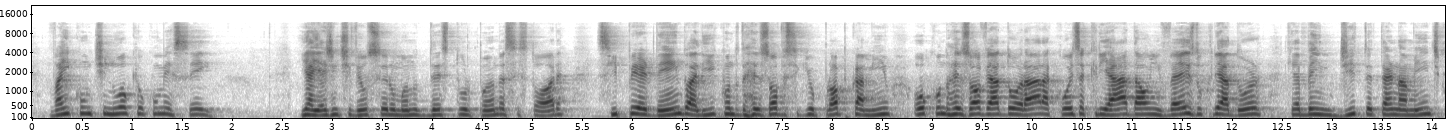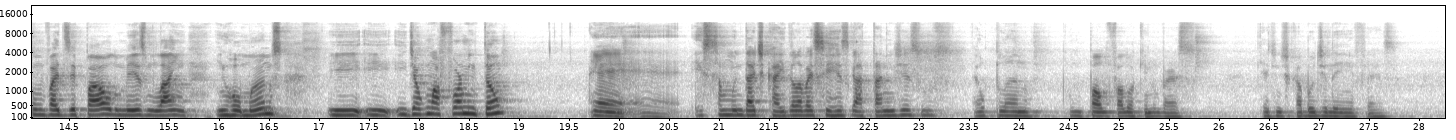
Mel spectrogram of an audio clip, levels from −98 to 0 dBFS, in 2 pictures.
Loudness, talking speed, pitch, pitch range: -28 LUFS, 180 wpm, 170 Hz, 140-195 Hz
